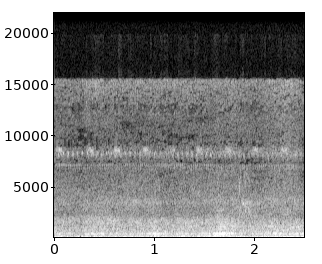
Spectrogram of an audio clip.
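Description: A honey bee swarm of roughly fifteen thousand bees clustered outdoors in Sturbridge, Massachusetts, giving off a dense, steady, close buzzing hum that holds evenly throughout.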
